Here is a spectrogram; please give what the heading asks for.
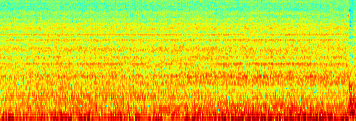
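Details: Oil burner that runs about five minutes then shuts off and puffs black smoke: constant heavy rumble with irregular pulsing roar instead of a clean even flame, burner choked with soot; to be taken apart, vacuumed and verticals cleaned.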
